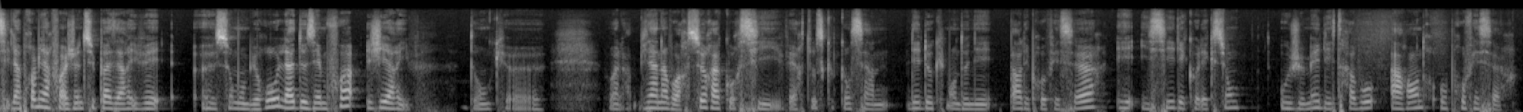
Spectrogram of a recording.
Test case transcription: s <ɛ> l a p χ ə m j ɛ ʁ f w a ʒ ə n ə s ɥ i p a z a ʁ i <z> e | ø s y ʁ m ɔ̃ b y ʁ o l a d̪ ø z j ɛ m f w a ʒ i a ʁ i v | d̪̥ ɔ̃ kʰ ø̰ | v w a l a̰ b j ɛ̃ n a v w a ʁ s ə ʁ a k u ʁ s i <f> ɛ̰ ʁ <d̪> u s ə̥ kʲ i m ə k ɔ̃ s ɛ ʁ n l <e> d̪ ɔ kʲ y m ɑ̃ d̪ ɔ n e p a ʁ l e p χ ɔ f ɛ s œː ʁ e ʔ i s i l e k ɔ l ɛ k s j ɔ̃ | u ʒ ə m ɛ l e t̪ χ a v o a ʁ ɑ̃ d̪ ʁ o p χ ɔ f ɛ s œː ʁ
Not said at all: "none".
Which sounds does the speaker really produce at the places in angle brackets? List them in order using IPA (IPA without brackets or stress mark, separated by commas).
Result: i, v, v, t̪, e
